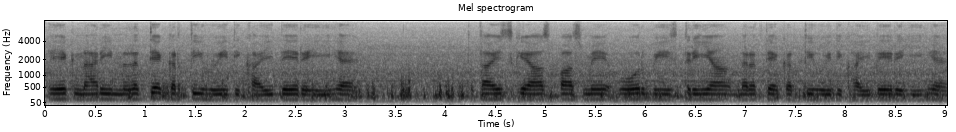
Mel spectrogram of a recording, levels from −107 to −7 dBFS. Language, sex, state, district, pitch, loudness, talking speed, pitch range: Hindi, male, Rajasthan, Bikaner, 140 Hz, -16 LUFS, 155 wpm, 135-140 Hz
